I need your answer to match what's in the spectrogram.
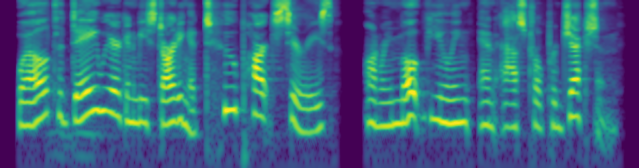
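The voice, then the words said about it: Voice slightly off from a cold. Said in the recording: “I had a cold this week, so my voice is a little off”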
